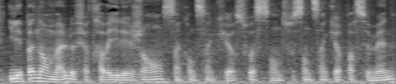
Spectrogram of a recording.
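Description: Through noticeable background noise, a man with a very deep, low pitch speaks at a fairly quick pace with fairly even intonation. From northern France, Flanders. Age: 30s. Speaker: chef and restaurant owner. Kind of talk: testimony.

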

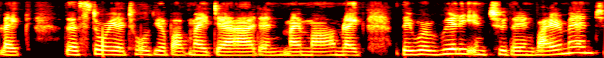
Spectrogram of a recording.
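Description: Moderate pace in a German accent. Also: woman, medium pitch for a woman, ordinary pitch variation. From Austria, near Salzburg. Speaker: celebrity makeup artist. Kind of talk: interview.

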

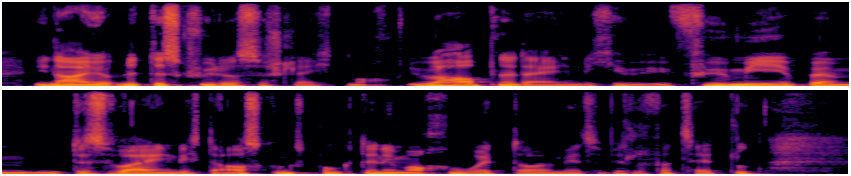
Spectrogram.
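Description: In a very clean recording with a silent background, a man speaks at a very fast pace and medium pitch, his dark, mellow tone swinging widely in loudness in a dry, close sound with no echo. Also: ordinary pitch variation. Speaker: podcast host. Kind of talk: casual chat. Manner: animated.

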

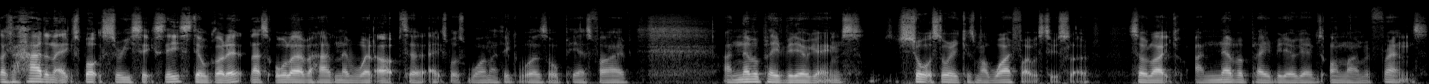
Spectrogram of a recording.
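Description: A man with an Essex accent speaks in a fairly low pitch with monotone, flat intonation. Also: moderate pace. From Essex, England. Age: 20s. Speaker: fitness influencer. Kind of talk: casual interview.

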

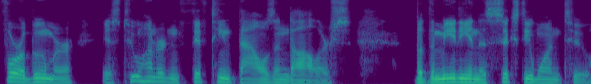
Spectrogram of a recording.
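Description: A man at medium pitch with lively intonation, in a dry, close sound with no echo. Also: quiet background. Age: 40s. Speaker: crypto podcast host. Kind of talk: casual podcast talk. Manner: hesitant, many fillers.

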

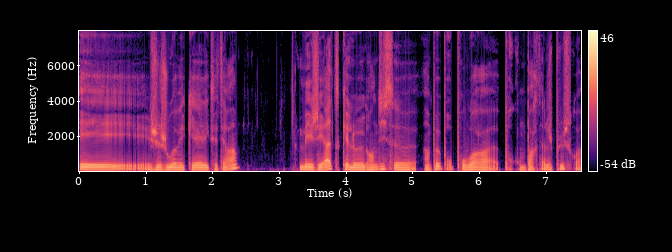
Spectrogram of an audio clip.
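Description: Dry, close sound with no echo carries a man's dark, mellow tone at medium pitch, delivered at a very slow pace with fairly even intonation. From Marseille, southern France. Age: 20s. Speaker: podcast guest, younger brother. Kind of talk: casual conversation. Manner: halting.

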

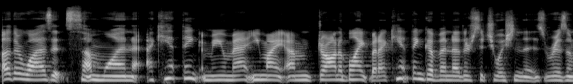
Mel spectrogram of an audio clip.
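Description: In a very clean recording with a silent background, a woman speaks at a medium pitch in a bright, sharp tone with ordinary pitch variation. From Kentucky, US South. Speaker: business development lead at wealth management firm. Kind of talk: interview.

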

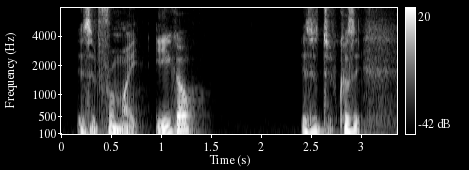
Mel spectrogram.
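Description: Speaking with a Dublin accent, a man has a somewhat breathy voice with very wide pitch swings. The recording is very clean, with a silent background. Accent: Dublin Irish. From Dublin, Ireland. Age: 40s. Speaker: cafe owner. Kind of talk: casual chat.

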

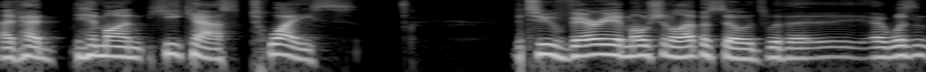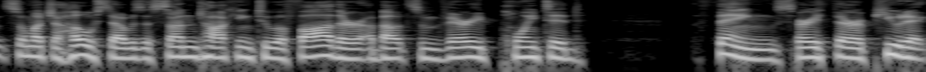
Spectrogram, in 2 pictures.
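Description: On a very clean recording with a silent background and a dry, close sound with no echo, a man with a Western Canadian accent speaks at a moderate pace and a fairly high pitch. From Western Canada, British Columbia. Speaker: podcast host. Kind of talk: casual interview chat. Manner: animated.

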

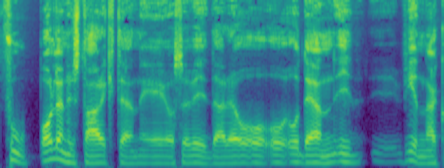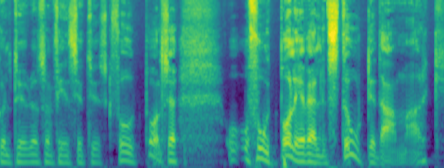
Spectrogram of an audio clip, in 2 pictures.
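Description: Recorded very cleanly against a silent background, with a dry, close sound and no echo, a man speaks at a moderate pace in a fairly low pitch with ordinary pitch variation. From Stockholm, Sweden (southern Stockholm). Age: 60s. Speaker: ice hockey coach and federation adviser. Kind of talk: interview. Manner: halting, many repetitions.

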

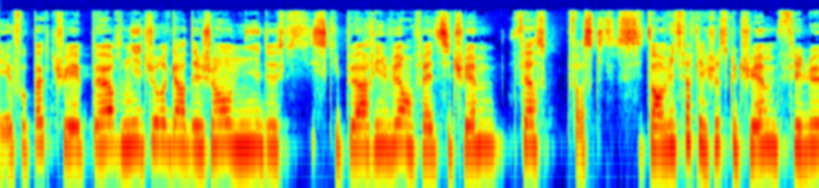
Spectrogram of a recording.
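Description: A normal speaking voice goes at a moderate pace in a very clean recording with a silent background. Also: woman. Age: 20s. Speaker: content creator and photo model. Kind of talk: casual interview chat. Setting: at the host's home.

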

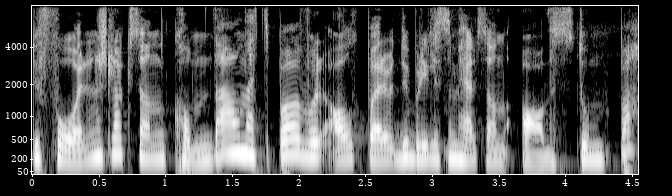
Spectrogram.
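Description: A woman's dark, mellow tone at medium pitch, with lively intonation and a moderate pace. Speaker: podcast host. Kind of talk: casual chat. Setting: at a kitchen table.

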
